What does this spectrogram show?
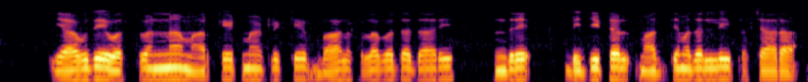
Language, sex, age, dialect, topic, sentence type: Kannada, male, 18-24, Coastal/Dakshin, banking, statement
